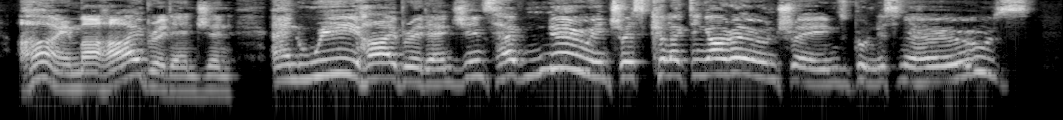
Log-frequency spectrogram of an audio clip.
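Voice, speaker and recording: This man puts on a character voice. He pitches it high. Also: fairly slow pace, hardly any pauses. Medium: read story.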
